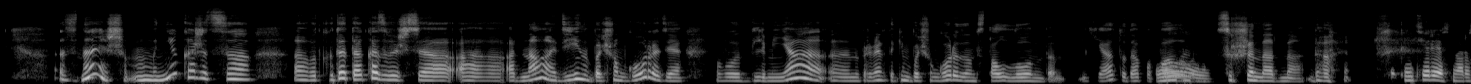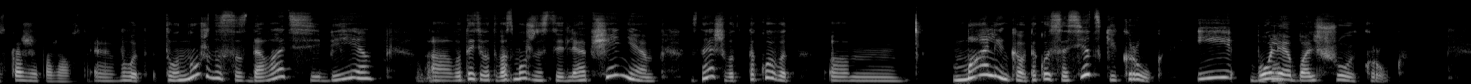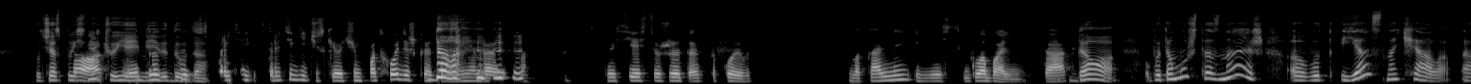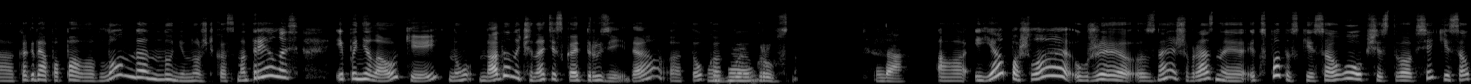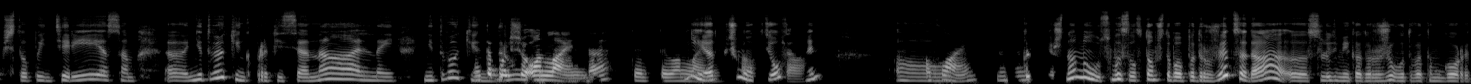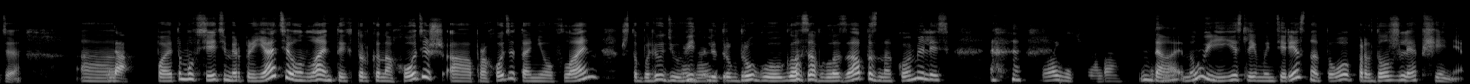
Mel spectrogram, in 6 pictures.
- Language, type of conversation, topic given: Russian, podcast, Как справляться с одиночеством в большом городе?
- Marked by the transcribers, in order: tapping; other background noise; laugh; other noise; in English: "networking"; in English: "networking"; chuckle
